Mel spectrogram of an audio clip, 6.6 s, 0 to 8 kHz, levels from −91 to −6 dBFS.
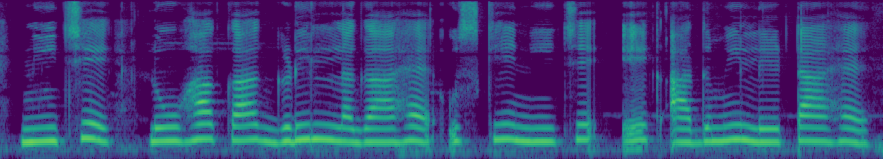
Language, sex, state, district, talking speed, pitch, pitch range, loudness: Maithili, female, Bihar, Muzaffarpur, 110 wpm, 230 Hz, 220-245 Hz, -33 LUFS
